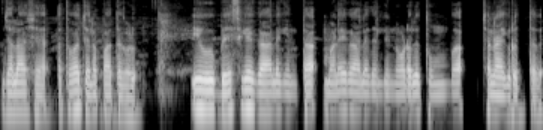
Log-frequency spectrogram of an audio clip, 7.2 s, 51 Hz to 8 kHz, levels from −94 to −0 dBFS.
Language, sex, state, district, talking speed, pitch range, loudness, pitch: Kannada, male, Karnataka, Dharwad, 75 wpm, 105-110 Hz, -21 LUFS, 105 Hz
